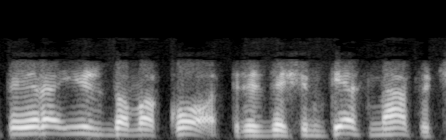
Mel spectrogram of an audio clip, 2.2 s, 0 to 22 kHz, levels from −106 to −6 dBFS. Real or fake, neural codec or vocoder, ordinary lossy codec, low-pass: real; none; MP3, 48 kbps; 7.2 kHz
